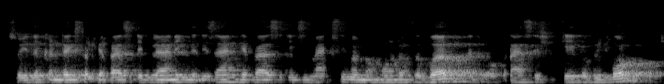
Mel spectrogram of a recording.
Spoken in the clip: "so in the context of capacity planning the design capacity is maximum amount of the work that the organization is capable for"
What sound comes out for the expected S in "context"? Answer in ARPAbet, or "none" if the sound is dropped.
S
